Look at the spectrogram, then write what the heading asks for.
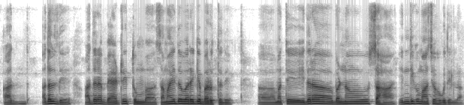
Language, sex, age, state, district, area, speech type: Kannada, male, 18-30, Karnataka, Chitradurga, rural, spontaneous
